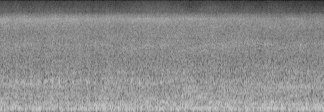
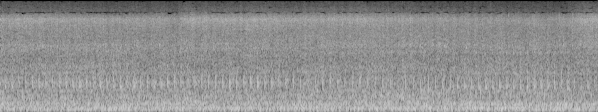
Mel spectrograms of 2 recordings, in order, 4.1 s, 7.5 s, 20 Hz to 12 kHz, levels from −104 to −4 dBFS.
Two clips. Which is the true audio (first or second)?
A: second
